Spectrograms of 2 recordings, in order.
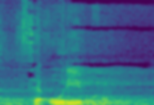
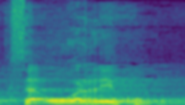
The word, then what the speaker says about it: سأريكم: ومثل سأريكم دار الفاسقين، سأريكم مكتوبة واو مع أنها ما تنطق، وإن الذي ينطق الضمة التي على الهمز سأريكم، لكن موجودة واو سأوريكم. لو قرأتها كما هي مكتوبة سأوريكم، ويستشهدون بها مثلا على اللهجة اللي أوريك ولا، لكنها لا تنطق.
